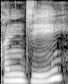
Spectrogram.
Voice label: "five", Tamil consonants; JIPA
